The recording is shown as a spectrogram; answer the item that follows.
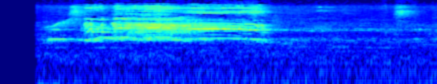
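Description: A single long bird call lasting about two seconds, rising at the start and dropping away at the end, followed by fainter bird sounds.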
